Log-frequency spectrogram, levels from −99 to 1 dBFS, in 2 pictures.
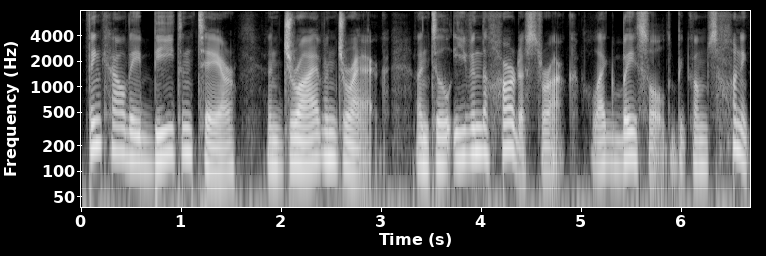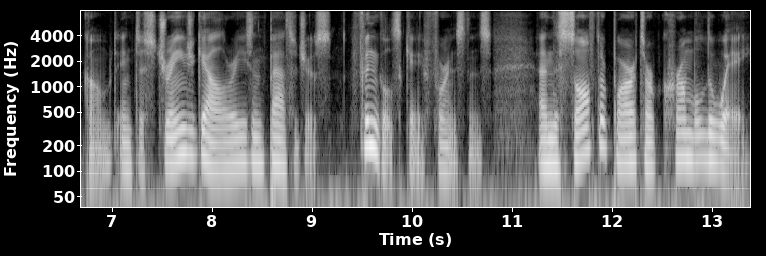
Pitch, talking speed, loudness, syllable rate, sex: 130 Hz, 150 wpm, -19 LUFS, 4.9 syllables/s, male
